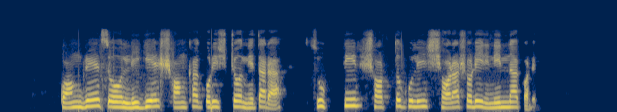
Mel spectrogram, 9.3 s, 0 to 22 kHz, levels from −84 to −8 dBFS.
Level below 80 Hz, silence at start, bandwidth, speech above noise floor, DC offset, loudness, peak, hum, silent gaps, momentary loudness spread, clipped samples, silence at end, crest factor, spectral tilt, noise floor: -56 dBFS; 0.9 s; 7.6 kHz; over 73 dB; under 0.1%; -18 LUFS; -4 dBFS; none; 4.45-4.57 s; 7 LU; under 0.1%; 1.25 s; 14 dB; -6.5 dB/octave; under -90 dBFS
